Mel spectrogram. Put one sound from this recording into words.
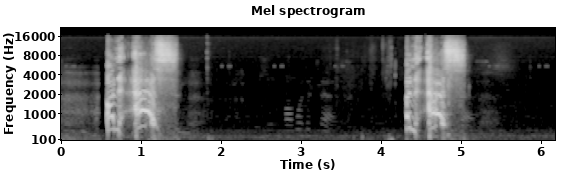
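A young woman speaks with animation, close to a microphone, in two short bursts.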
